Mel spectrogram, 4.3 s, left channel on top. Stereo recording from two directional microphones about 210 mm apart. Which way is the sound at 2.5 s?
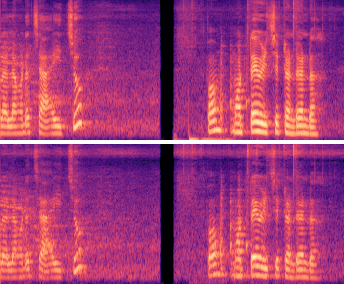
45° left (ahead or behind).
